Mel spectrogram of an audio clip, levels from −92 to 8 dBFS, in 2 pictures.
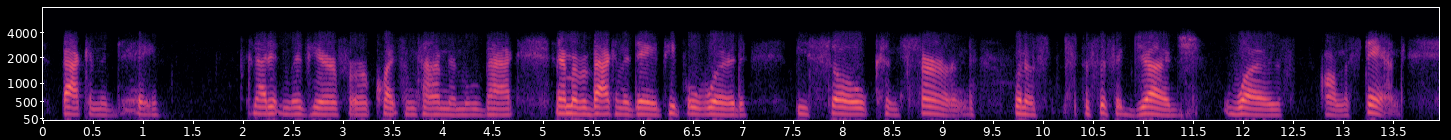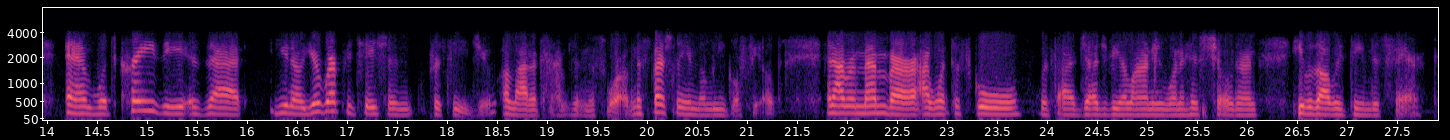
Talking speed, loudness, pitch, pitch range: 175 wpm, -31 LUFS, 170 Hz, 155-185 Hz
